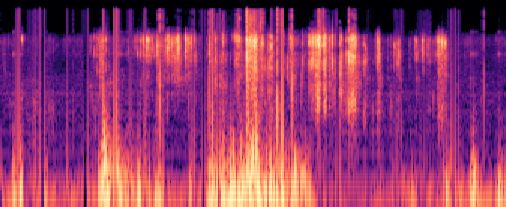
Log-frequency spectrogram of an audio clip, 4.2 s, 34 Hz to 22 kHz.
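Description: Foil wrapper of a 2014 Bowman Platinum baseball card pack crinkling and tearing as it is opened by hand, in irregular crackles that are heaviest in the middle.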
